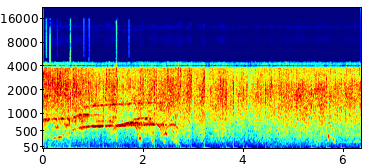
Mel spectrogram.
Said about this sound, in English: Audience, round of applause. What are they, sleeping on the job? See, this is what happens.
